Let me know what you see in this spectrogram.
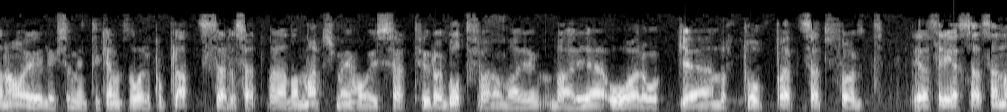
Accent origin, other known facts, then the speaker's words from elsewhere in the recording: Åre, Jämtland County, Sweden; Jag är faktiskt en jämtlänning, född och uppvuxen i Åre.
